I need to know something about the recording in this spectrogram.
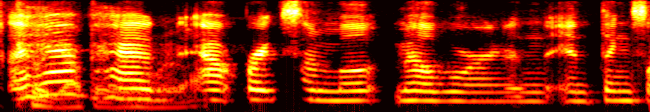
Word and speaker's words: Melbourne: time ago about that it's not melbourne because that's the way that it's spelled it's melbourne because that's the way that we say it they say it was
